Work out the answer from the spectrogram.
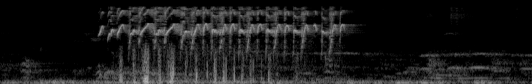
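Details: Local female long-tailed sibia from East Java, kept to set off quiet males: a long, fast, chattering series of bright rising notes running over two seconds, with faint low background hum.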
